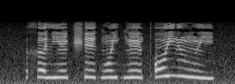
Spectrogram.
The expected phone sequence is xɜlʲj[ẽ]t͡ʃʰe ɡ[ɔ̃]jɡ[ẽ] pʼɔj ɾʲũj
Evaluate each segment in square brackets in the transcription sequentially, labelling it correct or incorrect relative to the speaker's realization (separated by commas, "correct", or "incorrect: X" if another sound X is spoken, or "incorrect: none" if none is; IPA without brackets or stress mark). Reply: correct, correct, correct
